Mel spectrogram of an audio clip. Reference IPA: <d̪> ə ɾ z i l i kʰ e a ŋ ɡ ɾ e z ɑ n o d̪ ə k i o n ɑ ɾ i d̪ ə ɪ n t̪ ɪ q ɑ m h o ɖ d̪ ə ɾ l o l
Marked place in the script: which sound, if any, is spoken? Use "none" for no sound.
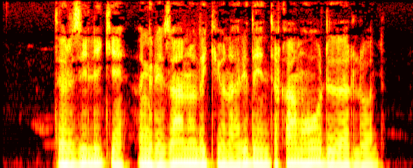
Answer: t̪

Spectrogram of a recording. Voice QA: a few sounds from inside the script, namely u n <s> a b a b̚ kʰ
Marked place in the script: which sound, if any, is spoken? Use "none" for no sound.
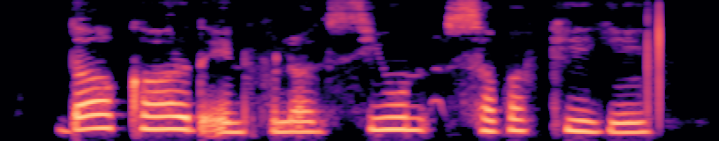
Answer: s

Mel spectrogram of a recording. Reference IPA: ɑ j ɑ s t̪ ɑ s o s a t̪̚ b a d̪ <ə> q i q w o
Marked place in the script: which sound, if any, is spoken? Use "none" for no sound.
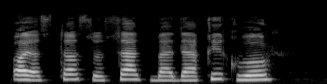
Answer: a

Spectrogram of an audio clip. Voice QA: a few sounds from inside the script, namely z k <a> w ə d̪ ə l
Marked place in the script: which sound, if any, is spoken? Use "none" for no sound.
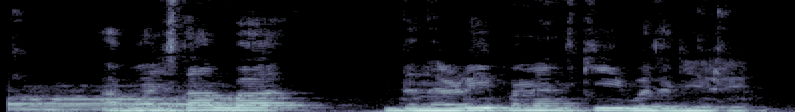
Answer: e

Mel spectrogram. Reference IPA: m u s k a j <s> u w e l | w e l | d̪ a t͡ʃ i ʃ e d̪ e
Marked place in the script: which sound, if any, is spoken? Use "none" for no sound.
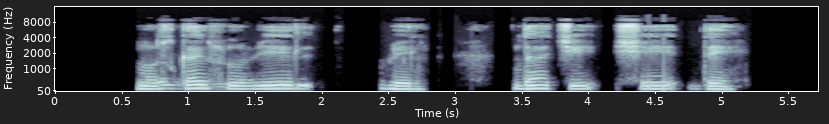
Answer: s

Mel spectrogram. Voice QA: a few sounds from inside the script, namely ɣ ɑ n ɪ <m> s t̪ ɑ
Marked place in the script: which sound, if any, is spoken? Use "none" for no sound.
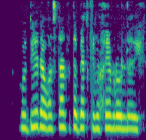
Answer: none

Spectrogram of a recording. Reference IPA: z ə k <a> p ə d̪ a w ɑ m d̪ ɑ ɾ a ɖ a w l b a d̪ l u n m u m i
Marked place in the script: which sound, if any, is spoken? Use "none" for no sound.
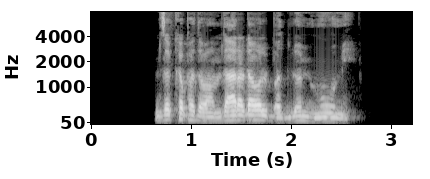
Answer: a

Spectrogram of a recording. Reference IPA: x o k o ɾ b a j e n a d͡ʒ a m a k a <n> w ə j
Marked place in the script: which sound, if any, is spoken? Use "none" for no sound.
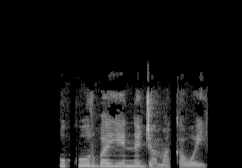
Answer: none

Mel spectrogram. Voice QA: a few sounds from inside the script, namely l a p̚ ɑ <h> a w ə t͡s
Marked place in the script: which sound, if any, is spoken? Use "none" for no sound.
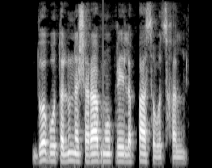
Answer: s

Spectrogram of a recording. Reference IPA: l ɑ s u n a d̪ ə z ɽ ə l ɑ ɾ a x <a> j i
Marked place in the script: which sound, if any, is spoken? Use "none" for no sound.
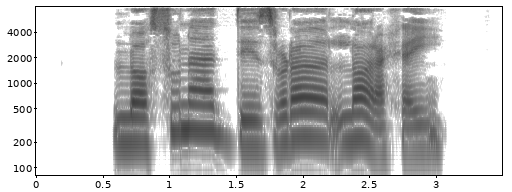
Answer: a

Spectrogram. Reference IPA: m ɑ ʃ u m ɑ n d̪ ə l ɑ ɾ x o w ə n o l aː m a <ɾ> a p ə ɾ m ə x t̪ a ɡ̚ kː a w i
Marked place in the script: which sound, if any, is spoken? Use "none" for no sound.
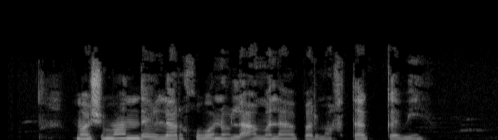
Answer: l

